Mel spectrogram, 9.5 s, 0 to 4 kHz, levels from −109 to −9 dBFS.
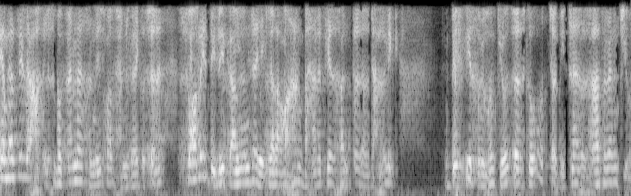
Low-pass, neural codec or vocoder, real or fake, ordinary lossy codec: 3.6 kHz; codec, 24 kHz, 1.5 kbps, HILCodec; fake; AAC, 16 kbps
